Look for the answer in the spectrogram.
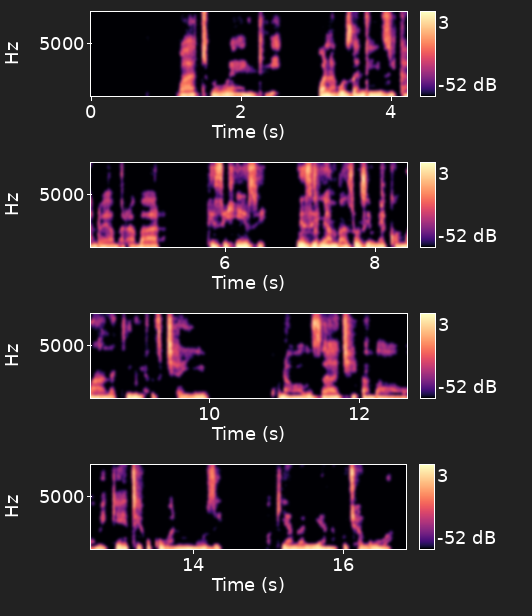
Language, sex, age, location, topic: Swahili, female, 25-35, Kisumu, agriculture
